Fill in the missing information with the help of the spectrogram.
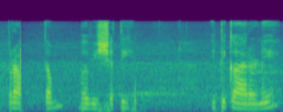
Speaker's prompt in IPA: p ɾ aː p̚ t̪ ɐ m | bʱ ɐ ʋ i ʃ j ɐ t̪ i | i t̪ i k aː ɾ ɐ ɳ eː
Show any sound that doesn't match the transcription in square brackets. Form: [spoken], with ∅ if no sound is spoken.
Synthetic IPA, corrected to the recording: p ɾ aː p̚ t̪ ɐ m | bʱ ɐ ʋ i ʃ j ɐ t̪ i | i t̪ i k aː ɾ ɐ ɳ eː

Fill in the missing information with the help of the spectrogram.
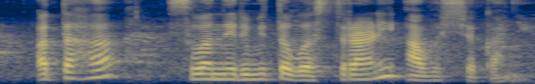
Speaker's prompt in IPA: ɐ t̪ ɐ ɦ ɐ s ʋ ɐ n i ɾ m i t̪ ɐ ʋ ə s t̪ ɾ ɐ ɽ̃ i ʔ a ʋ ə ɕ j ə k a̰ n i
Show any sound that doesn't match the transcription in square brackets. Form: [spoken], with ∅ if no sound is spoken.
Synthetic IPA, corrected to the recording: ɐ t̪ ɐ ɦ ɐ s ʋ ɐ n i ɾ m i t̪ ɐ ʋ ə s t̪ ɾ [a] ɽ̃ i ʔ a ʋ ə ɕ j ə k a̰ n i

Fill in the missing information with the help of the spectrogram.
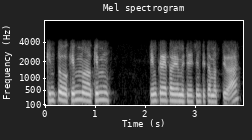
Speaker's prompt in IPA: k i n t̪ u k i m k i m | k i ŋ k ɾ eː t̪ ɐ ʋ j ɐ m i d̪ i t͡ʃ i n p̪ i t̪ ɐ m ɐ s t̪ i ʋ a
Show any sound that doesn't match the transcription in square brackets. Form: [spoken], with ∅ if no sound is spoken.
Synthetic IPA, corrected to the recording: k i n t̪ u k i m k i m | k i [m] k ɾ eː t̪ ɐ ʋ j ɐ m i [t̪] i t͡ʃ i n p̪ i t̪ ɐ m ɐ s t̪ i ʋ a

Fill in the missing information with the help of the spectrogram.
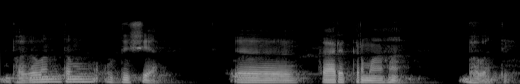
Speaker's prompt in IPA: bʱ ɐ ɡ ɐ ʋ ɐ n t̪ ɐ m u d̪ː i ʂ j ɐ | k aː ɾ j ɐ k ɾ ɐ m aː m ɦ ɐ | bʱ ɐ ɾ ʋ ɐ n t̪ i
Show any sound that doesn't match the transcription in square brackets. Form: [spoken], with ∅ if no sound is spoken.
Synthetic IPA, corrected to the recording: bʱ ɐ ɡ ɐ ʋ ɐ n t̪ ɐ m u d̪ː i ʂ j ɐ | k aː ɾ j ɐ k ɾ ɐ m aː [∅] ɦ ɐ | bʱ ɐ [∅] ʋ ɐ n t̪ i

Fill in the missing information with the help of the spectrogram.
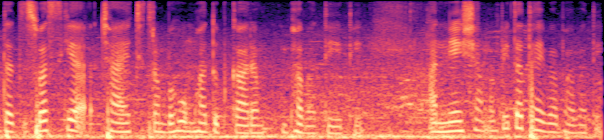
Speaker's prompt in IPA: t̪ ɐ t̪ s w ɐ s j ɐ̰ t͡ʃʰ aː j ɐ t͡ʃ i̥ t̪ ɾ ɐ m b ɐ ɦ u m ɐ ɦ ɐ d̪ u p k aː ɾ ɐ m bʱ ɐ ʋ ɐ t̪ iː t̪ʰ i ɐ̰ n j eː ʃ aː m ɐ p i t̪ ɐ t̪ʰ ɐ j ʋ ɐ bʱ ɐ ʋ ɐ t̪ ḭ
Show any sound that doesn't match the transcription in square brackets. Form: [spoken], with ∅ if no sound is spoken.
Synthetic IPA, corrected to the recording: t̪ ɐ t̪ s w ɐ s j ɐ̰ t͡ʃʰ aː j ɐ t͡ʃ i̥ t̪ ɾ ɐ m b ɐ ɦ u m ɐ ɦ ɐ d̪ u p k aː ɾ ɐ m bʱ ɐ ʋ ɐ t̪ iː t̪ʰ i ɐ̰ n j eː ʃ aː m ɐ p i t̪ ɐ t̪ʰ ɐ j ʋ ɐ bʱ ɐ ʋ ɐ t̪ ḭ

